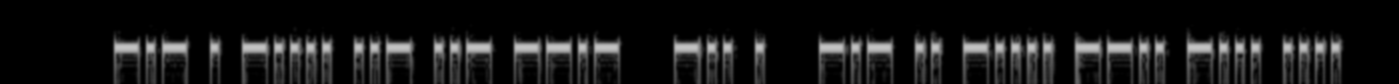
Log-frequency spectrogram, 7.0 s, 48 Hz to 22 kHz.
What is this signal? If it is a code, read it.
Morse code, heard as a keyed tone, about 30 wpm, 700 Hz. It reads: KE6UUQ DE KI6ZBH
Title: USA Callsign DE Callsign 30wpm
